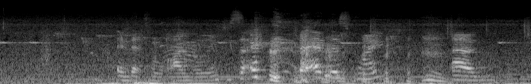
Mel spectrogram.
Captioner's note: laughs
